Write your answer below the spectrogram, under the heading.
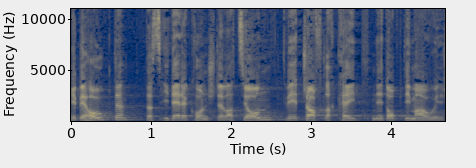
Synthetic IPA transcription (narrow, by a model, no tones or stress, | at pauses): ɪb̥eɦɔʊptə | d̥ɑsidɛɾəkʰɔnʃtɛlɑt͡sjoːntvɪtɑftlɪχkʰɛɪtnɪdɔptimɑːwɪ̰ʃ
